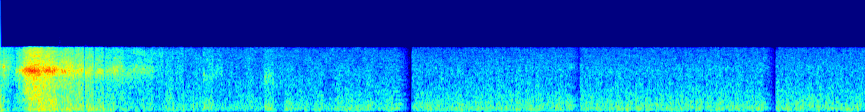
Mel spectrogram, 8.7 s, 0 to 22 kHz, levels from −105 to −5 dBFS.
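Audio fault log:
0.35 to 0.41 s, 3.97 to 4.13 s, 5.69 to 5.81 s and 7.63 to 7.77 s, VoIP packet loss concealed by the speech codec: gaps of about 20, 140, 100 and 120 ms where the Speex decoder keeps stretching its last pitch and filter with fading gain. You hear a buzzy or noisy, smeared fade that lingers briefly after packets resume.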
